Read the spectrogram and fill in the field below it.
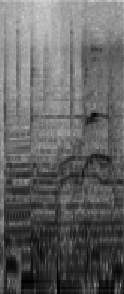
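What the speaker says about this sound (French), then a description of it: "j'ai mon chat qui vient d'interrompre" A pet cat meows and yowls close by indoors, a few drawn-out, rising and falling cries in quick succession.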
